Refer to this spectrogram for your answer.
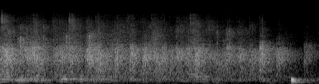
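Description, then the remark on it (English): An audience applauds steadily, a dense, even wash of many hands clapping at once that holds at a fairly constant loudness from start to finish, greeting a minister as he comes forward. “Let's give him a good hand clap as he comes.”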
